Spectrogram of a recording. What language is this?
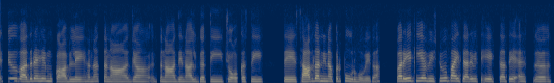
Punjabi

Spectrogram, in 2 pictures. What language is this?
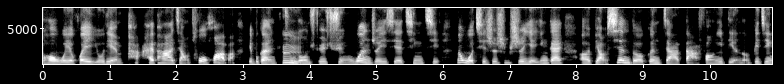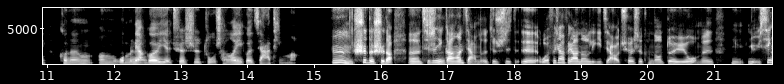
Chinese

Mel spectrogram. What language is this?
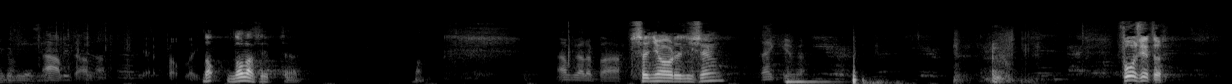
Dutch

